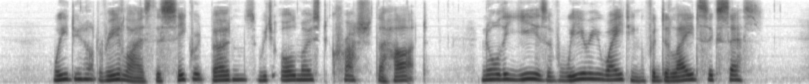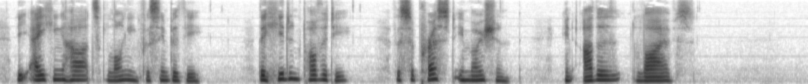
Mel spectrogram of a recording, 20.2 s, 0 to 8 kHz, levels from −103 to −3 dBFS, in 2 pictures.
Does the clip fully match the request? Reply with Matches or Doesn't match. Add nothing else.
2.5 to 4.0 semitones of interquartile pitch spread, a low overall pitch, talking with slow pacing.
Doesn't match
